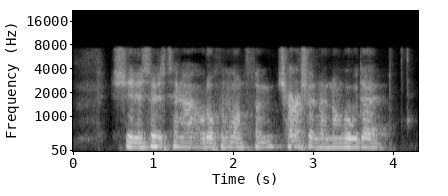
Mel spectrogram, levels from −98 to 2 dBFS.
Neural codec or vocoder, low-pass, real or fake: codec, 16 kHz, 1.1 kbps, Voila-Tokenizer; 7.2 kHz; fake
